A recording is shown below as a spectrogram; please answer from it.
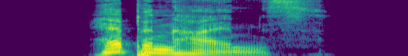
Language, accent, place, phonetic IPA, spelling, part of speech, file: German, Germany, Berlin, [ˈhɛpn̩ˌhaɪ̯ms], Heppenheims, noun, De-Heppenheims.ogg
- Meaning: genitive of Heppenheim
